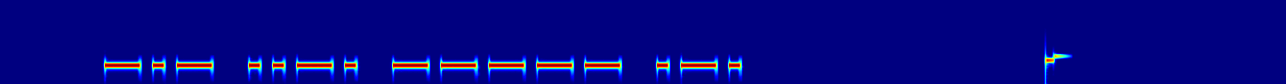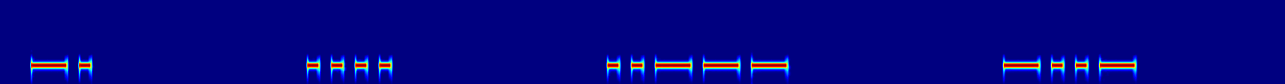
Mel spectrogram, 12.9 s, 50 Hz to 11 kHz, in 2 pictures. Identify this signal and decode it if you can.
Morse code, heard as a keyed tone, about 20 wpm, spaced as for 10 wpm, 700 Hz. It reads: KF0R NH2X
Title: USA Call Signs - 4 Characters - 6x Character Spacing - 20wpm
